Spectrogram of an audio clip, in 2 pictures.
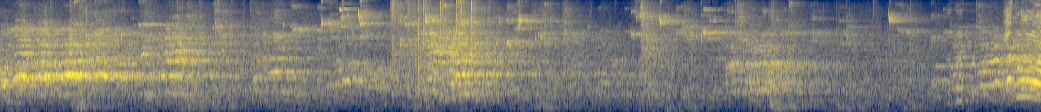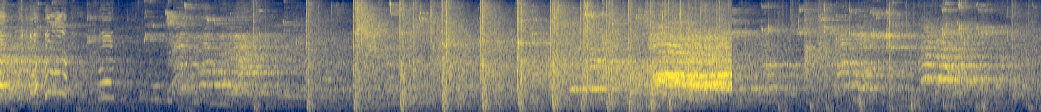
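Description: Players shouting calls to one another during an ultimate frisbee point, echoing in a large sports hall, with running footfalls and sharp taps on the wooden court. The taps come thickest in the second half, and the loudest shout comes near the end.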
